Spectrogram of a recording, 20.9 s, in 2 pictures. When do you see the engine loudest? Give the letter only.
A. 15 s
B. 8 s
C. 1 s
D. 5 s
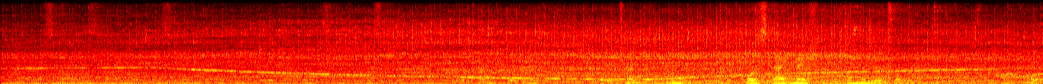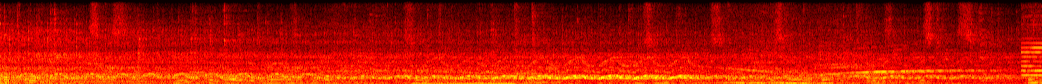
B.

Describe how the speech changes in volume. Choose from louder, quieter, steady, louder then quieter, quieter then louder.
louder then quieter.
